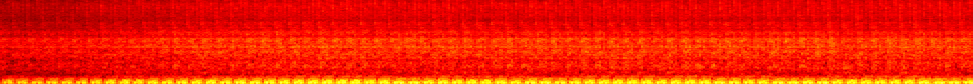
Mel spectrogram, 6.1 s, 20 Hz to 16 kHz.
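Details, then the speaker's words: 2016 CFmoto Zforce 800 Trail UTV twin, first start after sitting, warmed up with water pump circulating and temp gauge steady: even, smooth idle, no knocks or rattles, not overheating. Normal idle. "The temp gauge is staying right there. So, it's not overheating at all. Sounds great."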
